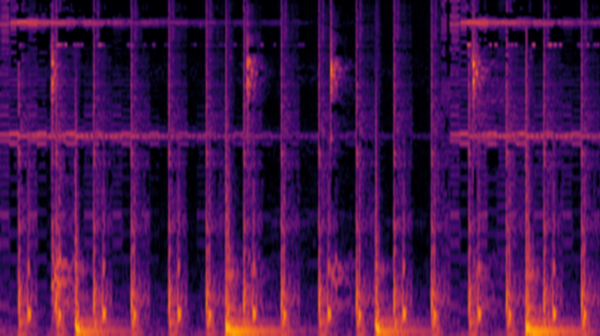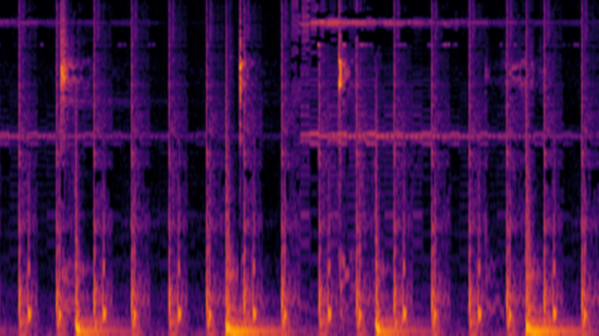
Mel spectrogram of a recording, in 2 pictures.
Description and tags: this file is made from sounds from toys of my son.
abstract, drum, industrial, natural, electronic, loop, beats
